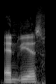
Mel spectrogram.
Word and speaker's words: EnVyUs: ENVYUS always rhymes with marvelous, but will this round be marvelous for them?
